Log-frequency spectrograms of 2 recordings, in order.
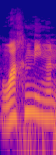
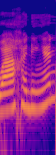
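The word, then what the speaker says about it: Wageningen: Wah, Waheningen. Wahningen. Heeh. Tulisannya Wage tapi bacanya betul. Wahingen University.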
